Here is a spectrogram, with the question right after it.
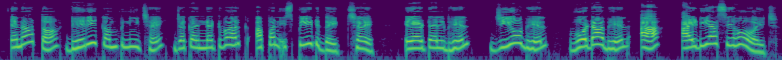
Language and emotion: Maithili, neutral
